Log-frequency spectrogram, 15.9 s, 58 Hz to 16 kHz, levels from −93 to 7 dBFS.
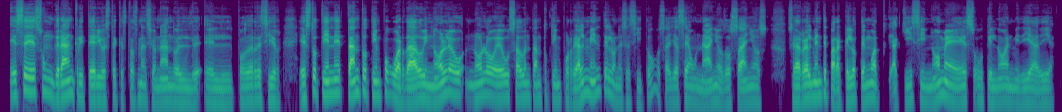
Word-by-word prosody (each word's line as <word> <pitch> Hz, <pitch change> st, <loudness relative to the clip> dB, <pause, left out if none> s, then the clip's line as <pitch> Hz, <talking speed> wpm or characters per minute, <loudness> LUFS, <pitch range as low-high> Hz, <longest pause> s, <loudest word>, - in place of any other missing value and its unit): ese 165 Hz, +5 st, +6 dB
es 165 Hz, -, +3 dB
un 160 Hz, -4 st, -6 dB
gran 135 Hz, +4 st, +6 dB
criterio 115 Hz, -3 st, 0 dB
este 115 Hz, -, -5 dB
que -, -, -12 dB
estás -, -, -8 dB
mencionando, 105 Hz, -3 st, -4 dB
el 100 Hz, -1 st, -6 dB
de 100 Hz, -, -6 dB
el 95 Hz, -1 st, -7 dB
poder 110 Hz, +2 st, -4 dB
decir: 110 Hz, -3 st, -3 dB, 0.2 s
"Esto 125 Hz, +8 st, +1 dB
tiene 145 Hz, +1 st, +3 dB
tanto 155 Hz, +2 st, +5 dB
tiempo 135 Hz, -2 st, -2 dB
guardado 120 Hz, -4 st, +5 dB
y 120 Hz, -, 0 dB
no 105 Hz, 0 st, +1 dB
lo 155 Hz, +4 st, +2 dB
he -, -, +3 dB
u 140 Hz, -1 st, 0 dB
no 120 Hz, +3 st, -4 dB
lo 140 Hz, -3 st, 0 dB
he 120 Hz, -, +3 dB
usado 125 Hz, -1 st, -1 dB
en 125 Hz, -, -9 dB
tanto 120 Hz, -1 st, -5 dB
tiempo, 115 Hz, -1 st, -8 dB
¿realmente 140 Hz, +11 st, 0 dB
lo 150 Hz, -, -4 dB
necesito?, 105 Hz, -1 st, -10 dB
o -, -, -15 dB
sea, -, -, -6 dB
ya 105 Hz, +1 st, -5 dB
sea 115 Hz, -, -1 dB
1 105 Hz, -3 st, -11 dB
año, 90 Hz, +3 st, 0 dB
2 100 Hz, +2 st, -4 dB
años. 100 Hz, +1 st, -1 dB, 0.3 s
O -, -, -25 dB
sea, 110 Hz, 0 st, +2 dB
realmente, 130 Hz, +3 st, +2 dB
¿para -, -, +3 dB
qué -, -, -1 dB
lo 120 Hz, -, +2 dB
tengo 120 Hz, +3 st, -2 dB
aq 120 Hz, -, 0 dB, 0.2 s
aquí 110 Hz, +1 st, -4 dB
si 115 Hz, -3 st, -3 dB
no 105 Hz, +5 st, -3 dB
me 105 Hz, -7 st, +2 dB
es 110 Hz, -, 0 dB
útil?, 110 Hz, -2 st, -7 dB
¿no?, 105 Hz, +2 st, -4 dB
en 105 Hz, -, -7 dB
mi 100 Hz, -1 st, -10 dB
día 100 Hz, +1 st, -4 dB
a -, -, -4 dB
día". 95 Hz, 0 st, -9 dB
115 Hz, 235 wpm, -27 LUFS, 105-130 Hz, 0.3 s, ese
